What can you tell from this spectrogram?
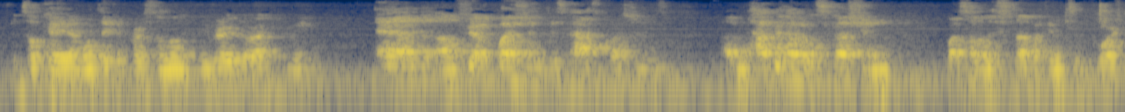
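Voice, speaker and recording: Speaking at a very fast pace in a monotone, flat intonation, a man shows big swings in loudness amid audible room echo and noticeable background noise. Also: medium pitch for a man. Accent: American. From US and Israel. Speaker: tech company founder and search and rescue dog handler. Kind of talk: conference presentation. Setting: conference stage with audience. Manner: casual, direct.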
